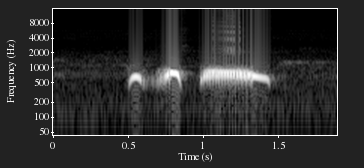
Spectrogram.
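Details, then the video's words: Cooing of a spotted dove kept as a lure for wild doves: two quick soft notes, then a long throaty coo dropping slightly at its close, with nothing else heard. "chim cu mồi gáy hay dùng kích bổi rất hiệu quả"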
